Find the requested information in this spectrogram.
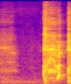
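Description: Two quick, harsh cough bursts from an adult after a brief quiet pause.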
